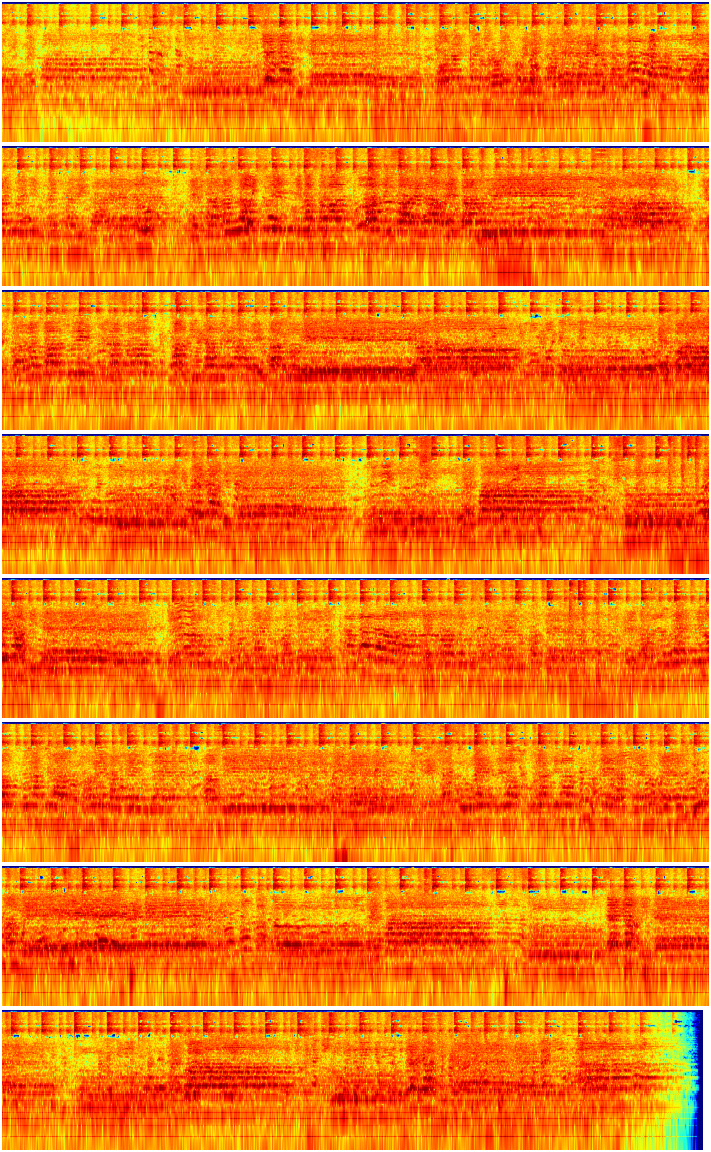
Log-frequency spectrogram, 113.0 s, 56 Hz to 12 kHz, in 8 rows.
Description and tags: rugby club in spain
Rugby fans sing to tambourine accompaniment in a tavern in San Sebastian, Spain. Field recording on Marantz PDM 620 April 10, 2011.
basque, field-recording, restaurant, rugby, singing, spain, tambourine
